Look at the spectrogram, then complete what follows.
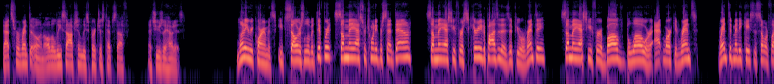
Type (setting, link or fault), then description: setting, live audience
